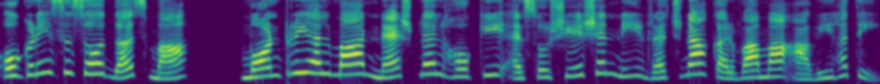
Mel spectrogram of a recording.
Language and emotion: Gujarati, neutral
